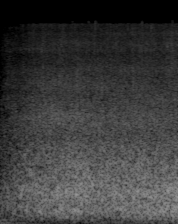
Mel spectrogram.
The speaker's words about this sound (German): Eine stille Welt. Kein Vogelgesang, kein Bienensummen, kein Blätterrauschen. Nur das Geräusch des Meeres.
